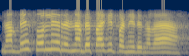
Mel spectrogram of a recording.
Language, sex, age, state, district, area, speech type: Tamil, female, 30-45, Tamil Nadu, Tiruvannamalai, rural, conversation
